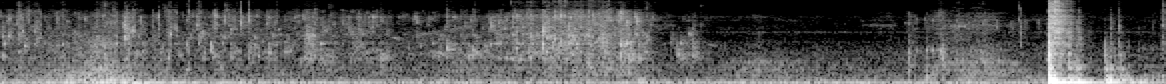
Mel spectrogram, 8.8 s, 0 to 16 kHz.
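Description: Liquid glugs and trickles steadily into a 1972 Toyota Corolla TE28 wagon, a soft continuous pour that ends in a sharp, louder splash or clunk near the end.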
